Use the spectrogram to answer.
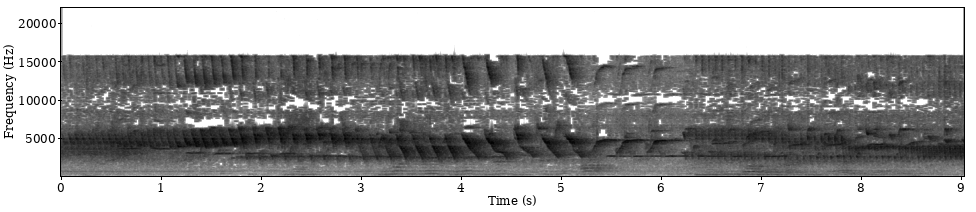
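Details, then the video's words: Syrian canary song of quick repeated sweeping notes that speed into a loud rattling trill, then a smooth high rolled phrase, with faint hum behind. "تغريد كناري سوري"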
